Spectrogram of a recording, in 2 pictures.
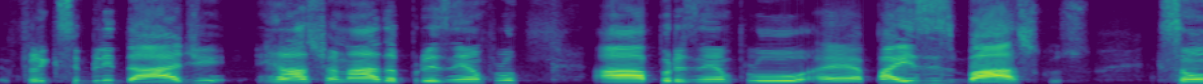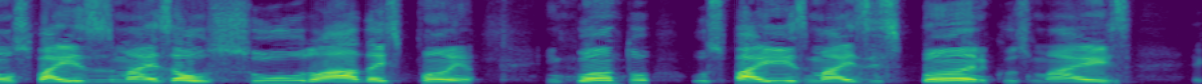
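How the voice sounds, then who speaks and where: A man from Curitiba in Brazil teaching Spanish vocabulary in a recorded lesson, explaining each word slowly, spelling out letters and answering imagined student questions. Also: high voice, fairly bright tone, clear, resonant tone, no echo, clean studio sound. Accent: Curitiba Brazilian Portuguese. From Curitiba, Paraná, Brazil.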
